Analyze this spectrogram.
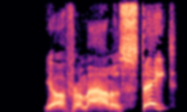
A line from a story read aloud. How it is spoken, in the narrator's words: he barked at Prophet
